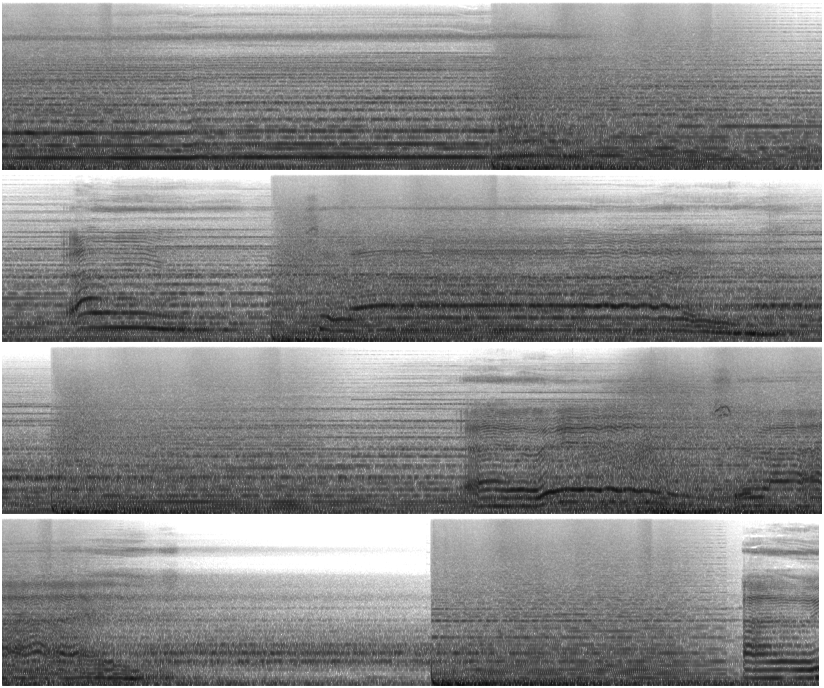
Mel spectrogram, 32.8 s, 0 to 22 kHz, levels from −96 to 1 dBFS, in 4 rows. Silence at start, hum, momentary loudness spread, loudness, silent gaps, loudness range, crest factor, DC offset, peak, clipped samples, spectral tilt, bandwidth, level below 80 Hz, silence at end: 0 s; none; 9 LU; -14 LUFS; none; 5 LU; 12 dB; under 0.1%; 0 dBFS; under 0.1%; -5.5 dB/octave; 20 kHz; -20 dBFS; 0 s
